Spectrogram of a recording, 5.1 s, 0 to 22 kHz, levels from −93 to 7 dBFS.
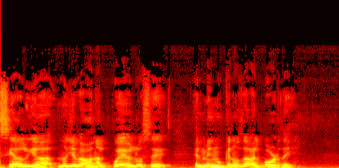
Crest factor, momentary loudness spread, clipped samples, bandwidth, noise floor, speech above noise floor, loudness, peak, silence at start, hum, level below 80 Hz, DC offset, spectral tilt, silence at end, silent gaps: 14 dB; 8 LU; under 0.1%; 13 kHz; -40 dBFS; 24 dB; -16 LUFS; -2 dBFS; 0 s; none; -40 dBFS; under 0.1%; -6.5 dB/octave; 0.1 s; none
